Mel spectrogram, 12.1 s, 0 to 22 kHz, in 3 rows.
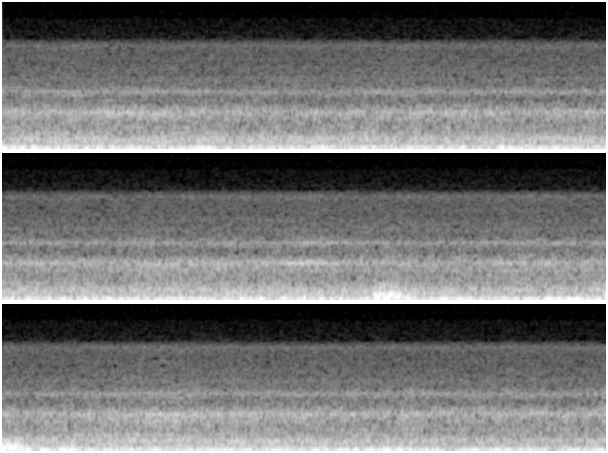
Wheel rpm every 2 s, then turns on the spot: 0, 0, 0, 0, 0, 0.
none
